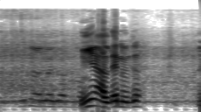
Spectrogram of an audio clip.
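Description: A steady low hum, with a short burst of a person's voice about a second in.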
